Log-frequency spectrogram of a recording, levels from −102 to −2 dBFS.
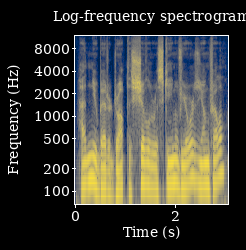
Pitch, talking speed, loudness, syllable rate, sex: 115 Hz, 215 wpm, -15 LUFS, 5.7 syllables/s, male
